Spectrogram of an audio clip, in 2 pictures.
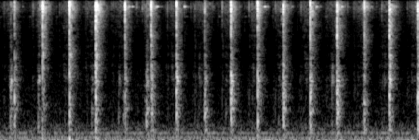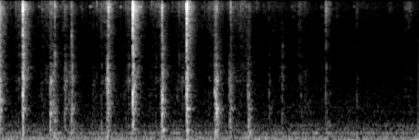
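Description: A deck of tarot cards being shuffled overhand by hand, the cards clicking against each other in a quick, even run of about five clicks a second that thins out near the end.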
